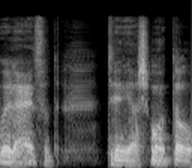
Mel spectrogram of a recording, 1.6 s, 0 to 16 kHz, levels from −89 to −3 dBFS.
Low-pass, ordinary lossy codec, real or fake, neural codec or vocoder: 10.8 kHz; AAC, 96 kbps; fake; codec, 24 kHz, 0.9 kbps, WavTokenizer, medium music audio release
